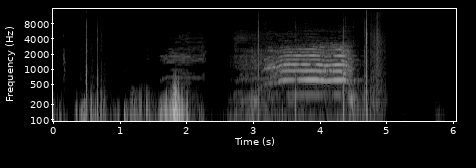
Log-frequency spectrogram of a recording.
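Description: A cow mooing once, one long call of about two seconds in the second half. Before it come a few low thumps and sharp clicks, the loudest thump just before the two-second mark.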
